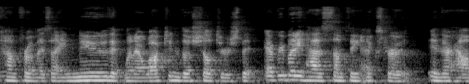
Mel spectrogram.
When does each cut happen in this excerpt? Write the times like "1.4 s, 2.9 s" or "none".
none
